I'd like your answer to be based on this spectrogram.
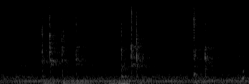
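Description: Keys clatter on a computer keyboard while code is entered for a CodeIgniter 3 blog CMS project, three short bursts of quick clicks separated by pauses, close and fairly quiet.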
